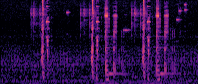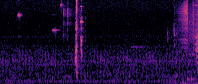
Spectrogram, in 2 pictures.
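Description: Menu selections click softly, one after another.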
